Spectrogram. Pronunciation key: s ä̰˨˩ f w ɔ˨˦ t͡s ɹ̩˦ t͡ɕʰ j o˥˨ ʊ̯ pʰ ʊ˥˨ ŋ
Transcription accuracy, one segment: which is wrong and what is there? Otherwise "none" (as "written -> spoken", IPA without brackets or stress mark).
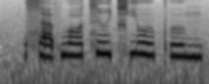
none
